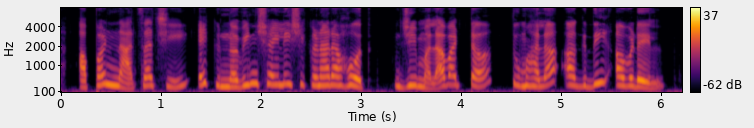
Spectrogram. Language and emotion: Marathi, happy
